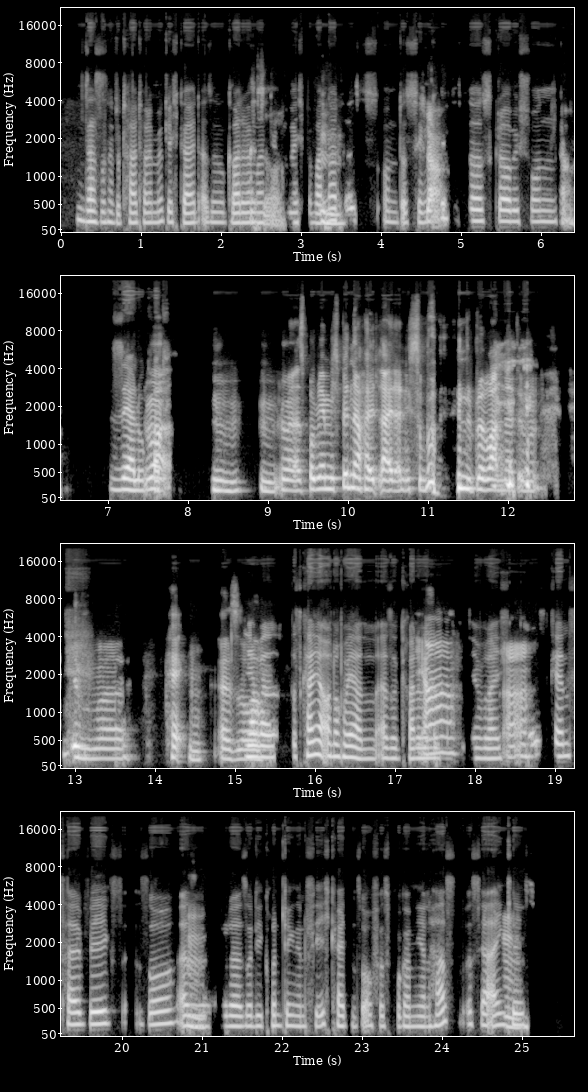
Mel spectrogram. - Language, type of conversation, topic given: German, unstructured, Wie hat ein Hobby dein Leben verändert?
- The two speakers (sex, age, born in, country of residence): female, 25-29, Germany, Germany; male, 18-19, Italy, Germany
- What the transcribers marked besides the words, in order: distorted speech; laugh; laughing while speaking: "be hin bewandert"; other background noise; other noise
